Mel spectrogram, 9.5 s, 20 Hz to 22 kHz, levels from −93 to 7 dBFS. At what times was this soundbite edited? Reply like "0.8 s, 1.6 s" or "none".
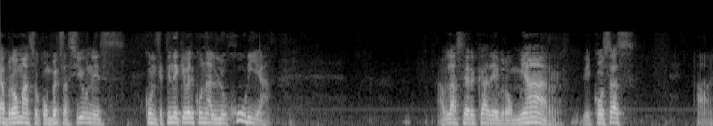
2.1 s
